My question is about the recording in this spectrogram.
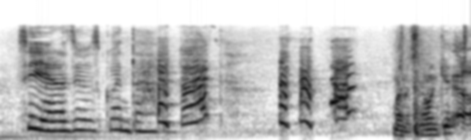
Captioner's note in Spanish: Risas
